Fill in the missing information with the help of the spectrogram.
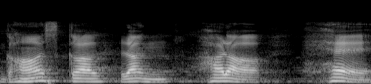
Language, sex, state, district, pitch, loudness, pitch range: Hindi, male, Bihar, Patna, 140 Hz, -18 LUFS, 125-150 Hz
